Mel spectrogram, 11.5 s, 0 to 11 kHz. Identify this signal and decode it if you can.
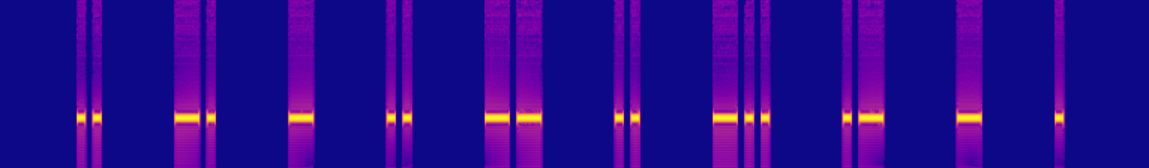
Morse code, heard as a keyed tone, about 15 wpm, spaced as for 8 wpm, 1000 Hz. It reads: INTIMIDATE
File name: qotdfiles / 8wpm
